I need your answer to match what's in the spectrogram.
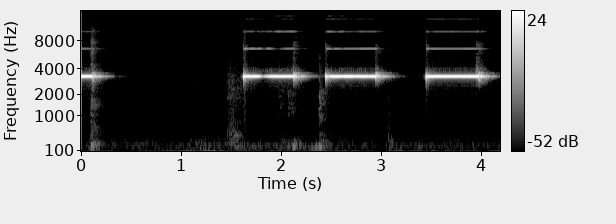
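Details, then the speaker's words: Newly installed smoke detector (10-year unit) test button pressed: loud shrill beeps in long bursts with short gaps; the sounder works normally. "So we want to make sure that it's working we can go ahead and push this button here to test it"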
